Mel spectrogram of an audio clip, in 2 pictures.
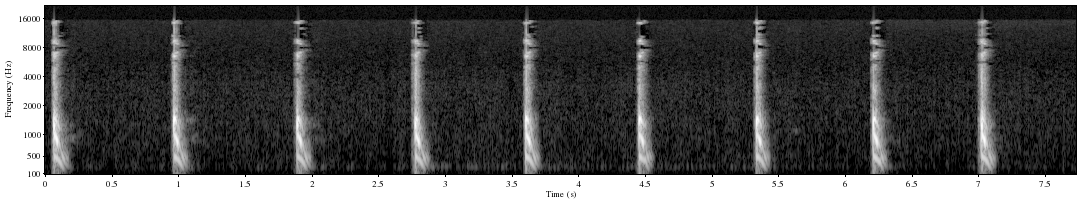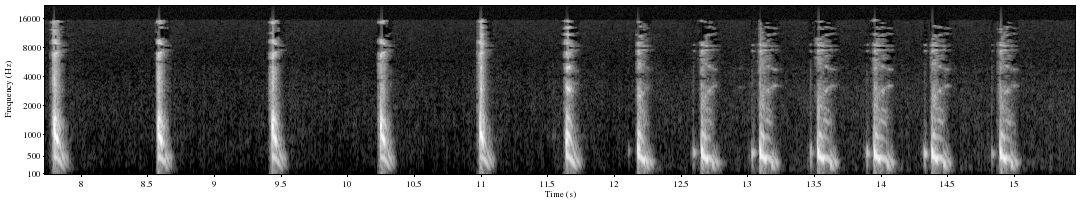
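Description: A bird calls with short, sharp clucks at an even pace, quickening near the end.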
